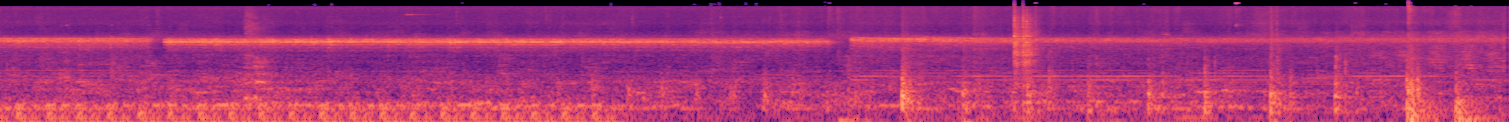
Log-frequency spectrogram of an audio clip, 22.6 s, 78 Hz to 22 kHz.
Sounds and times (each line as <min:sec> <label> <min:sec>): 0:00.0 people 0:22.6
